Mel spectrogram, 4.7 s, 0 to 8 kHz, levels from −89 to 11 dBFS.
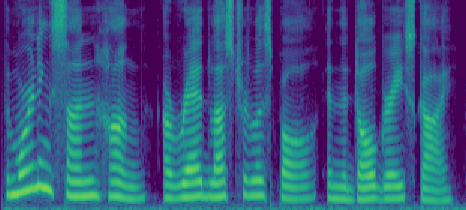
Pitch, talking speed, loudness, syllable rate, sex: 195 Hz, 165 wpm, -17 LUFS, 3.7 syllables/s, female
